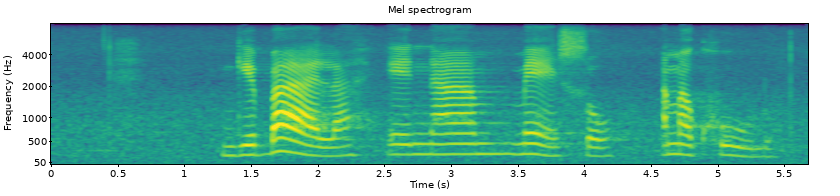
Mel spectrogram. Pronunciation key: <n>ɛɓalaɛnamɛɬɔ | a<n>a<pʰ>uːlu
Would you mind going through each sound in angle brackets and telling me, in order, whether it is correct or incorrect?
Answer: incorrect: ŋ, incorrect: m, incorrect: kʰ

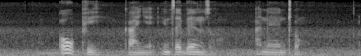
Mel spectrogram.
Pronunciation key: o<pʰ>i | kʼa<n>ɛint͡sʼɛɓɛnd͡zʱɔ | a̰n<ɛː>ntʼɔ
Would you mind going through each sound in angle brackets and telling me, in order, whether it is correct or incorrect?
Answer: correct, incorrect: ɲ, correct

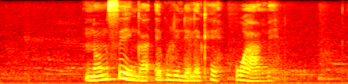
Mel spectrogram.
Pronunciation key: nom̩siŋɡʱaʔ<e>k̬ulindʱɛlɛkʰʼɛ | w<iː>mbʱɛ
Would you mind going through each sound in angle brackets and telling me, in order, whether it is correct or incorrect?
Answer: correct, incorrect: aː

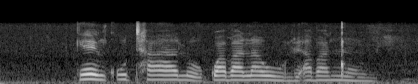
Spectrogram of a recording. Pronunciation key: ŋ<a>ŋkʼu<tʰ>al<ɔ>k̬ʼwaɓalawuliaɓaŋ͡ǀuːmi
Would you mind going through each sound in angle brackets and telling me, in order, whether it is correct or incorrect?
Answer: incorrect: e, correct, correct

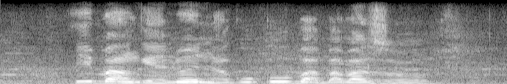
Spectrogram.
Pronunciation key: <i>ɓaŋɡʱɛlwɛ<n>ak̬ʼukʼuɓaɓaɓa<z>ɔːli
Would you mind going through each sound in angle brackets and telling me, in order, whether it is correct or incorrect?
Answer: correct, correct, correct

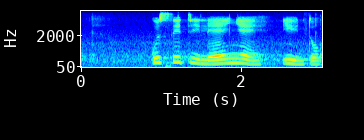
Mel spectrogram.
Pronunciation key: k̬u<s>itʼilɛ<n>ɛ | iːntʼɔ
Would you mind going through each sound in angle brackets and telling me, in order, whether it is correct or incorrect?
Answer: correct, incorrect: ɲ

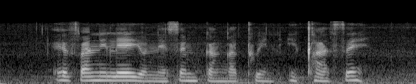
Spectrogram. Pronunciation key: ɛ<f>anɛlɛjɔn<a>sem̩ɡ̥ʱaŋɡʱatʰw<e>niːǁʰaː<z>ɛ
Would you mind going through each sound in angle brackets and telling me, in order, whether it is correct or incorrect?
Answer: correct, incorrect: ɛ, correct, incorrect: s

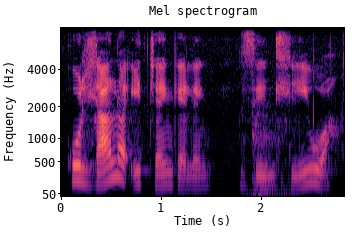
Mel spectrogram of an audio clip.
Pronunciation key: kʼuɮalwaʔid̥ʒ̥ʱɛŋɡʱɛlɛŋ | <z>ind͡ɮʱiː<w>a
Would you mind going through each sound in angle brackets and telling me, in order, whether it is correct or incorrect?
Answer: correct, correct

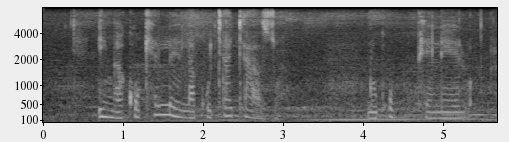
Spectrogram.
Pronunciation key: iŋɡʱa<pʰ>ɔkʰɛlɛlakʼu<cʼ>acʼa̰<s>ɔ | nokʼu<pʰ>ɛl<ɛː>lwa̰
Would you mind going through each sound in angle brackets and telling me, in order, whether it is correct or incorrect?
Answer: incorrect: kʰ, correct, incorrect: z, correct, correct

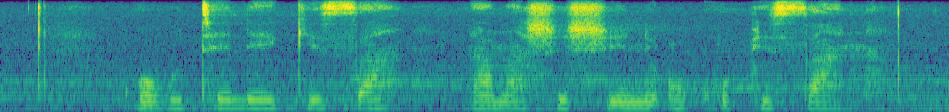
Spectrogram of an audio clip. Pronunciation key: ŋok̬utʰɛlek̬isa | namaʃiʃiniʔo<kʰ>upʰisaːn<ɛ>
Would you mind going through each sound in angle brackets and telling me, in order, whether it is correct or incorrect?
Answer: correct, incorrect: a

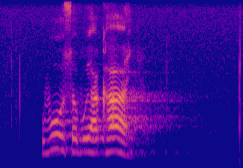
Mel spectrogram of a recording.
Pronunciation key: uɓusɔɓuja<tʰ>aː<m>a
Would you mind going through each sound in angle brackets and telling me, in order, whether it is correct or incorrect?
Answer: incorrect: kʰ, incorrect: ɲ

